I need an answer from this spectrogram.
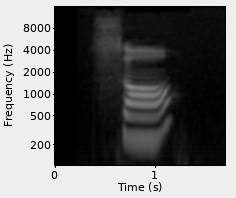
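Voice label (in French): "San", French; phonetique; la syllabe an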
